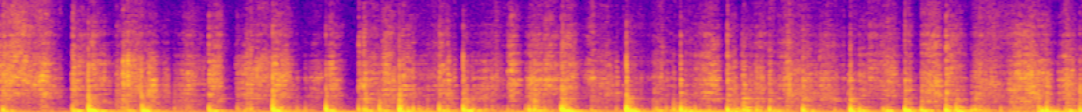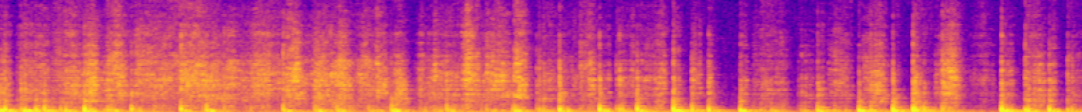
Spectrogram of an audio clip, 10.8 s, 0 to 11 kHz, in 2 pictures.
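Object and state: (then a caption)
Wooden tabletop, tapped and scratched. Fingertips and short nails of both hands scurry and tap across a large, solid, light wooden butcher-block tabletop. A rapid, irregular stream of short, dry taps and scratchy scrapes comes through, with a woody knock around 200 Hz over a deep low hum and faint bright hiss. Each tap dies away almost at once.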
